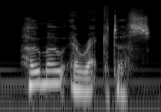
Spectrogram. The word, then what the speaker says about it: Homo erectus: Homo erectus, pronounced h o h m o erectus, is the dominant human on the planet.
